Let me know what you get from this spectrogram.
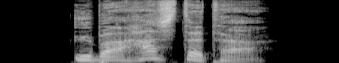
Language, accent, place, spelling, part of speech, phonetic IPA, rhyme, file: German, Germany, Berlin, überhasteter, adjective, [yːbɐˈhastətɐ], -astətɐ, De-überhasteter.ogg
- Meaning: inflection of überhastet: 1. strong/mixed nominative masculine singular 2. strong genitive/dative feminine singular 3. strong genitive plural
